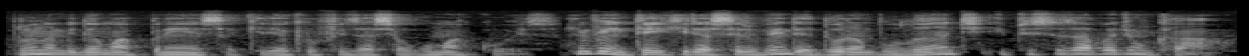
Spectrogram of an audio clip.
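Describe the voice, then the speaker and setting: A man acts out a reformed Brazilian freeloader confessing to old friends in a radio play. His voice is dark and mellow. The recording is slightly dull and lo-fi. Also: medium pitch, quick pace, close to an everyday voice. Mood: confessional. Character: repentant rogue and former freeloader confessing to friends. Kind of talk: radio drama storytelling.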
